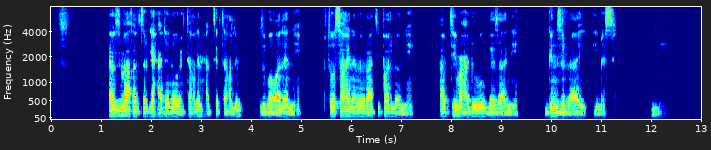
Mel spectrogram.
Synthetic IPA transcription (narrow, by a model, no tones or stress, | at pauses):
ʔaβzimɐʔaxɐlt͡sʼɨɾɡiħad̪ɐnɐwiʕt̪ʰɐxlɨnħat͡sʼiɾt̪ʰɐxlɨn | zɨβɐkʼɐlɐɨnːi | b̥ɨt̪ʰɐwɔsːaxinajmɐβɾaht̪ʰipʰalːoɨnːi | ʔaβt̪ʰimaʕd̪uʔubɐzaʔɨnːi | ɡɨnzɨraʔajːɪmɐsɨl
